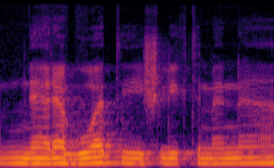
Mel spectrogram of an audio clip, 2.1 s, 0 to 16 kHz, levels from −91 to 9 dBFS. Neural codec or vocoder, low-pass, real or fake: none; 14.4 kHz; real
